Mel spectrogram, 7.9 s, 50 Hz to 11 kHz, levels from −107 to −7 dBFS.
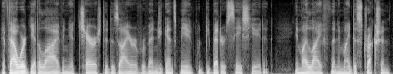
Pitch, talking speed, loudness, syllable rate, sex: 95 Hz, 200 wpm, -22 LUFS, 5.5 syllables/s, male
